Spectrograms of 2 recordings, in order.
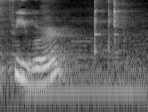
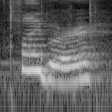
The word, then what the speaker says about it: fiber: going to be good fever fever fever fever I have to pronun I have to practice my pronunciation fber it's not fever the fever the temperature no the fever okay here you go fiber okay here you go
